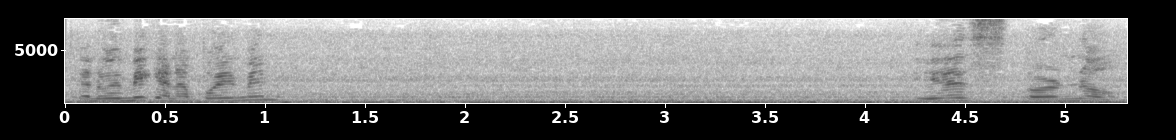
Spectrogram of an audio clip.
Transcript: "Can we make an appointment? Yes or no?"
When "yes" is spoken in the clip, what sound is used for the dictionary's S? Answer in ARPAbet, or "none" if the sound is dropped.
S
